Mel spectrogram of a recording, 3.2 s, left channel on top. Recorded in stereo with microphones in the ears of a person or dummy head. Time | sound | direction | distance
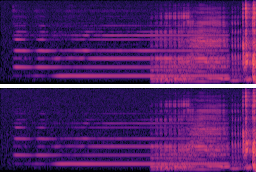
0.1 | a flute | 40° left (ahead or behind) | ?
1.9 | a door slam | 15° left (ahead or behind) | ?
